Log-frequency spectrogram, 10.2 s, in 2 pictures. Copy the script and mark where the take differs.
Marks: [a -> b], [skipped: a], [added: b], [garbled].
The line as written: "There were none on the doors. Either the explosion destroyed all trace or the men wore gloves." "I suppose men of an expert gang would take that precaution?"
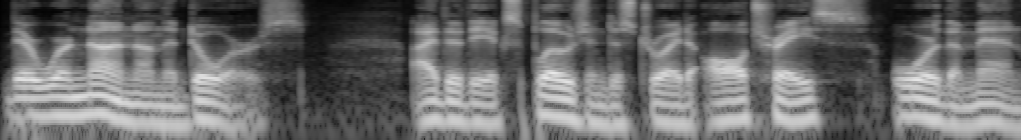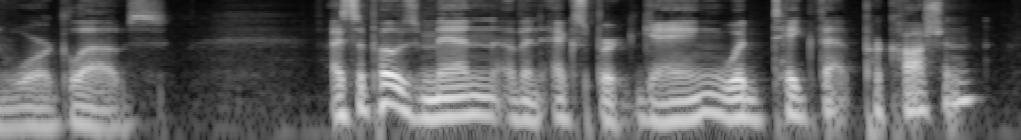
"There were none on the doors. Either the explosion destroyed all trace or the men wore gloves." "I suppose men of an expert gang would take that precaution?"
